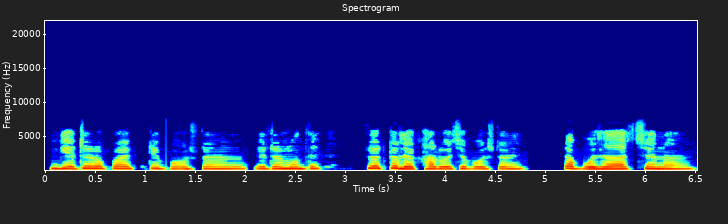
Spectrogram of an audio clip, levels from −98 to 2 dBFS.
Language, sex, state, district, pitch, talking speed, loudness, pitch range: Bengali, female, West Bengal, Malda, 280 Hz, 145 wpm, -17 LUFS, 270-295 Hz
